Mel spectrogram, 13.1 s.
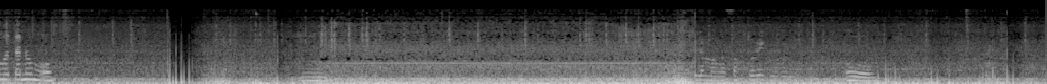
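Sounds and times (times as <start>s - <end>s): train wheels rumbling on rails: 0.0s - 13.0s
thin steady whine: 3.5s - 11.8s.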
